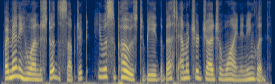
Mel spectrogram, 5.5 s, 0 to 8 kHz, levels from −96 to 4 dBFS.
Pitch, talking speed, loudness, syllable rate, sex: 200 Hz, 205 wpm, -17 LUFS, 5.6 syllables/s, female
